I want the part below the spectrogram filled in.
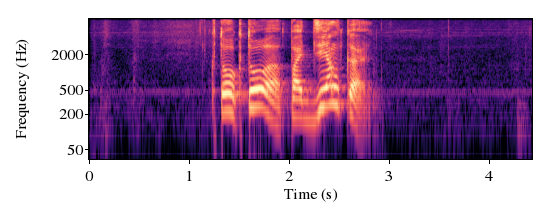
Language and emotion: Russian, angry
